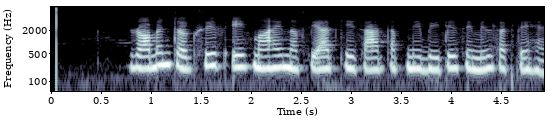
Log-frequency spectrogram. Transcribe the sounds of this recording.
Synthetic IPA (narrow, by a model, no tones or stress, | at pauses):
ɾɔːbɪnʈəksɪfeːkmaːɦɪɾnɐfsijaːt̪kesaːt̪ʰɐpnebeːʈesemɪlsɐk̚t̪eɦɛ̃ː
